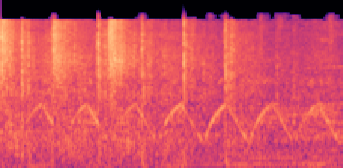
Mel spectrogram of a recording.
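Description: Emergency vehicle siren on the yelp setting: a rapid wail that rises and falls several times a second.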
